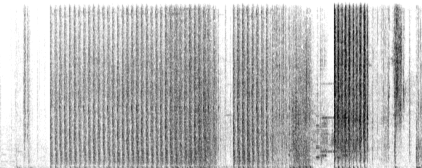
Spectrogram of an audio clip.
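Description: Rapid automatic gunfire rattles loudly in bursts.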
